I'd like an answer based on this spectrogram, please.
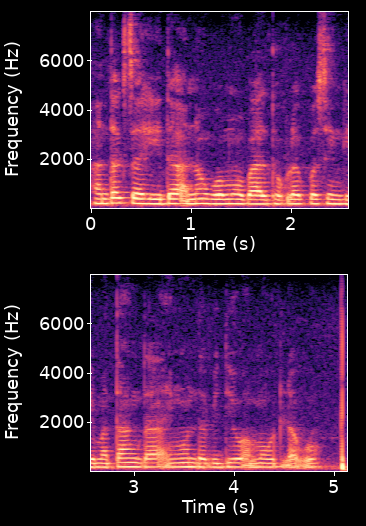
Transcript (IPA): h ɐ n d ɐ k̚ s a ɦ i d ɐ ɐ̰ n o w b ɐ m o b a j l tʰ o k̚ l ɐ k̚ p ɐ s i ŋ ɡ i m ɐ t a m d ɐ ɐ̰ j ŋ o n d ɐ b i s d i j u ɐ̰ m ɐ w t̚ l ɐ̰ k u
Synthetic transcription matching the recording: h ɐ n d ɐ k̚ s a ɦ i d ɐ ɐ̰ n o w b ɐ m o b a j l tʰ o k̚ l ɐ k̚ p ɐ s i ŋ ɡ i m ɐ t a ŋ d ɐ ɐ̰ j ŋ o n d ɐ b i d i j o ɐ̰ m ɐ u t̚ l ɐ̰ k u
